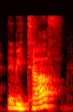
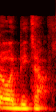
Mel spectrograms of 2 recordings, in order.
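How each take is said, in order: First: "tough" lifted in a questioning rise; echoed as a question. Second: Said in the usual way. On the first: Shown as a demonstration. Coach echoing the client's words back as a question. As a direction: hand "It'd be tough" back with a rising, asking tune. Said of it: "repeat the last couple words as a question". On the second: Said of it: "So I'll repeat the last couple words as a question".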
